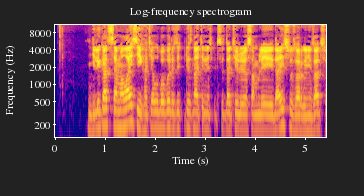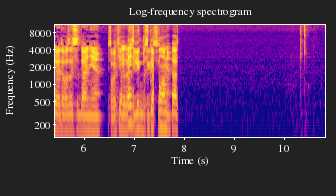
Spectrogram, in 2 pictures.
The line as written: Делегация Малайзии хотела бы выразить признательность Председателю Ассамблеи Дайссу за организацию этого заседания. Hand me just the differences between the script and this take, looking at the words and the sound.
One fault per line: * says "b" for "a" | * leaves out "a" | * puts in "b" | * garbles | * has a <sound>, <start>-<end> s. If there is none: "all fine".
* garbles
